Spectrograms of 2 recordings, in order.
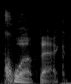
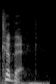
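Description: First: The first syllable starts with a 'kw' sound. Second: The first syllable starts with a plain 'k' sound. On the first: This is the form used for the letter Q in the military alphabet. "they pronounce it Quebec" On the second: This is the usual name of the place. "but it's Quebec"

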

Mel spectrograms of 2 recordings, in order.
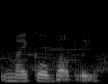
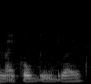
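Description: First: The surname sounds like the word bubbly. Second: The surname ends with a blay sound. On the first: The speaker calls it wrong. "It's like bubbly" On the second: The speaker calls it right. "I mean"

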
